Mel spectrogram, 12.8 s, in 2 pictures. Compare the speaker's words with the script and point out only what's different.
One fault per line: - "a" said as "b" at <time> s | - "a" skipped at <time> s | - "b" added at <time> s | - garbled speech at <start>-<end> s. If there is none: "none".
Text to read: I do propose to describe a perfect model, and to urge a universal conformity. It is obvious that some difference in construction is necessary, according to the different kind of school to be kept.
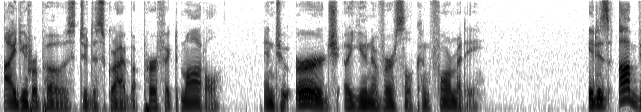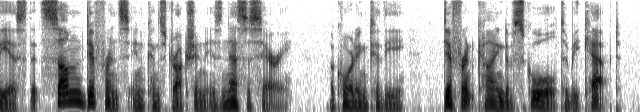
none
